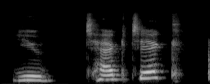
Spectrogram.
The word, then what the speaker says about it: eutectic: The ice crystal explanation is overly simplistic, great potential, and all has to do with eutectic point of water.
